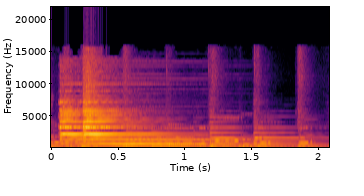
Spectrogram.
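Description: A bright bell chime, the subscribe-animation notification sound effect, rings once just after the start and fades over about a second and a half, over background electronic keyboard music.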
